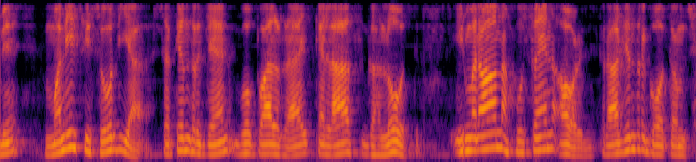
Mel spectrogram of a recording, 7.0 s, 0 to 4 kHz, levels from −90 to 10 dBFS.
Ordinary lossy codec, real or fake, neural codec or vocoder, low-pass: none; fake; codec, 16 kHz, 8 kbps, FunCodec, trained on LibriTTS, 25 frames a second; 3.6 kHz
